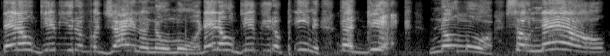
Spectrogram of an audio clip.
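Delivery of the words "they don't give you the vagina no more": ordinary delivery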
